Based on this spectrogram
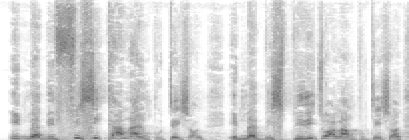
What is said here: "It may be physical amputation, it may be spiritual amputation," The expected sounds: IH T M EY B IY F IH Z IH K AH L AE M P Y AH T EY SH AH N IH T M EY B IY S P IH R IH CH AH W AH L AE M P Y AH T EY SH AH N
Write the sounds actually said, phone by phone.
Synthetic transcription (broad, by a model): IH T M EY B IY F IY S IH K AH L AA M P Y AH T EY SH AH N IH T M EY B IY S P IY R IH CH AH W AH L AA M P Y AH T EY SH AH N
